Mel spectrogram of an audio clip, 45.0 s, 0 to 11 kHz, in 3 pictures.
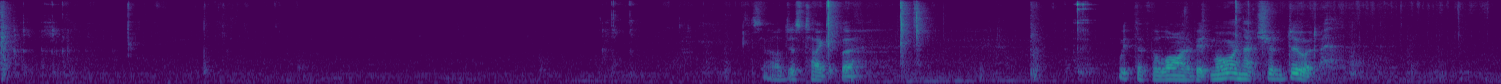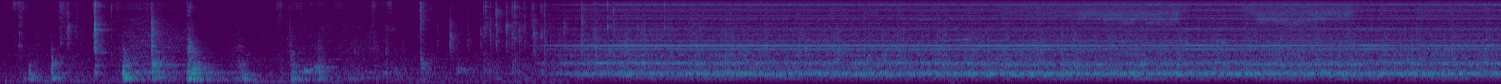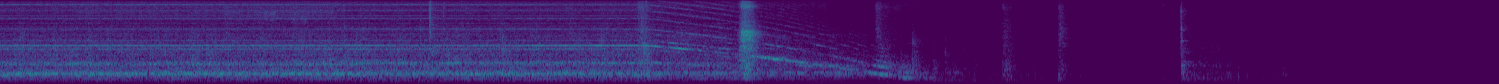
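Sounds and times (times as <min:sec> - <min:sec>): metal lathe whining: 0:20.5 - 0:38.8.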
